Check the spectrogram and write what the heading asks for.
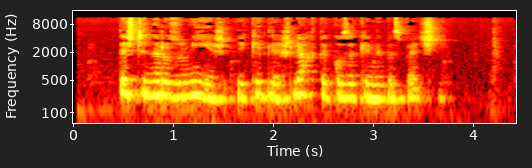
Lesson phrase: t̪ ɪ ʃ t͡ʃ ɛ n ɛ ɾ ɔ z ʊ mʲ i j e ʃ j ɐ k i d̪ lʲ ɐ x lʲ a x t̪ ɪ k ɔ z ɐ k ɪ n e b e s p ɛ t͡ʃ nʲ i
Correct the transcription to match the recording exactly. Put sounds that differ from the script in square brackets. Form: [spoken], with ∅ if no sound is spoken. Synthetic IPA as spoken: t̪ ɪ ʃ t͡ʃ ɛ n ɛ ɾ ɔ z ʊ mʲ i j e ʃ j ɐ k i d̪ lʲ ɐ [ʃ] lʲ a x t̪ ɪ k ɔ z ɐ k ɪ n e b e s p ɛ t͡ʃ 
